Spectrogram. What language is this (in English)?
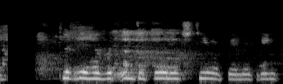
Icelandic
